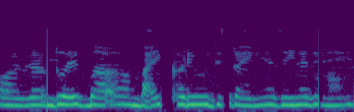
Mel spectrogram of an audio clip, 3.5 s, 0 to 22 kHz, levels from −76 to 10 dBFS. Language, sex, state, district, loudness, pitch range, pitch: Hindi, female, Chhattisgarh, Jashpur, -23 LUFS, 255-275 Hz, 265 Hz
